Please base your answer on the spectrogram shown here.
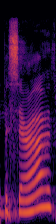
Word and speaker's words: Becerra: Tony Becerra is a producer, assistant director, producer of new media, and the show JOURNEYQUEST.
